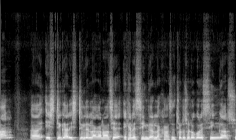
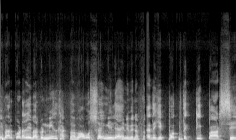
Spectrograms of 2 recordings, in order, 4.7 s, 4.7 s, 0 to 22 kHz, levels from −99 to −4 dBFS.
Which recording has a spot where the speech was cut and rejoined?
second; 1 cut; at 2.9 s

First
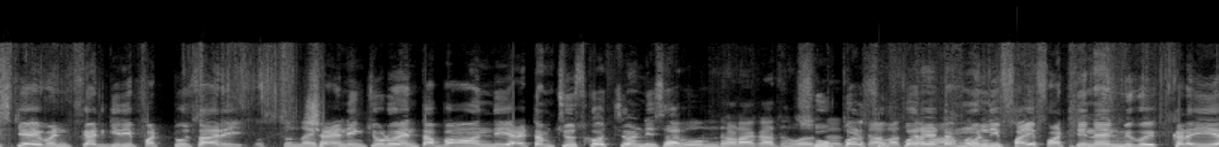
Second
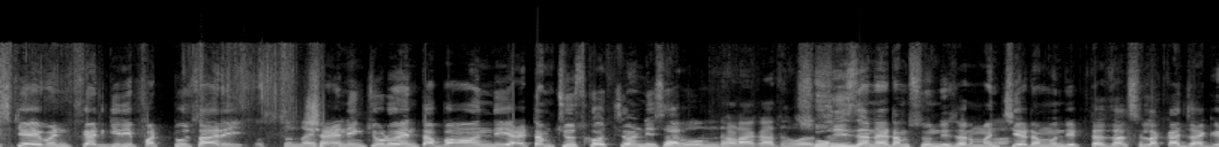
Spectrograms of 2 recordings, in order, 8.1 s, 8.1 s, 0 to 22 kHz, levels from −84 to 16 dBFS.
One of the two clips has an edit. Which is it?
second; 1 cut; at 5.5 s

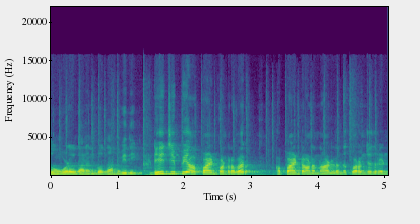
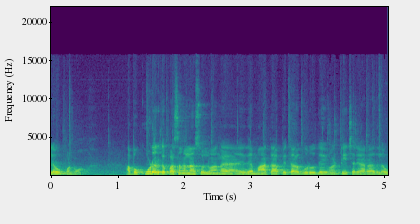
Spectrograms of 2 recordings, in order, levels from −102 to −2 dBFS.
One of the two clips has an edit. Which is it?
first; 1 cut; at 1.4 s

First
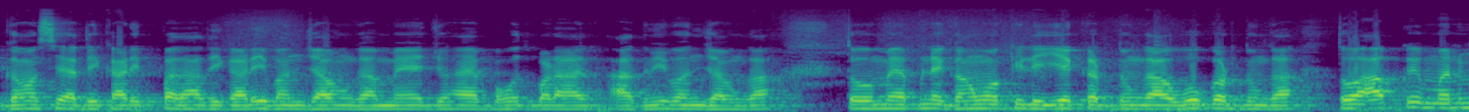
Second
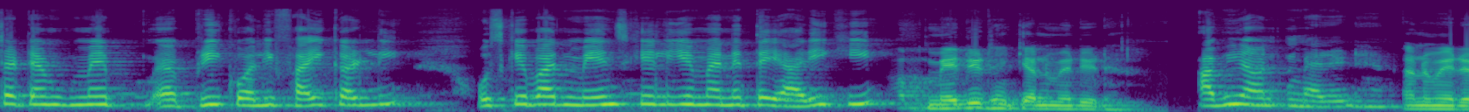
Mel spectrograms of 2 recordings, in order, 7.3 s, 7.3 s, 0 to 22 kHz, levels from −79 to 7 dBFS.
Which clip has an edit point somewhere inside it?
second; 1 cut; at 4.6 s

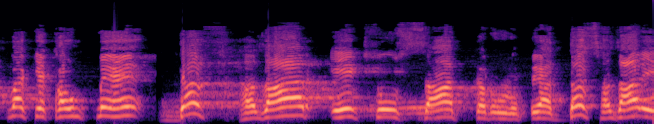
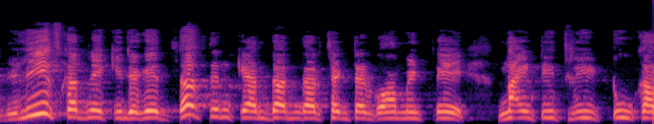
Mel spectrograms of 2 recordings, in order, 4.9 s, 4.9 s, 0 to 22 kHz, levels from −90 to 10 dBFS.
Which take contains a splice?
first; 1 cut; at 1.2 s

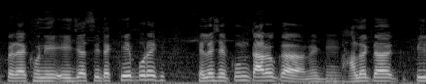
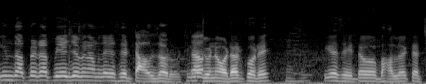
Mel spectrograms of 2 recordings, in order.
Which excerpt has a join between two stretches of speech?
second; 1 cut; at 2.0 s

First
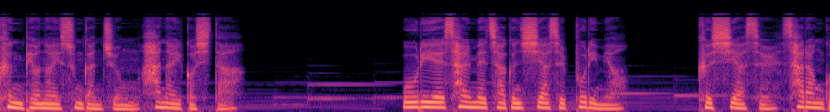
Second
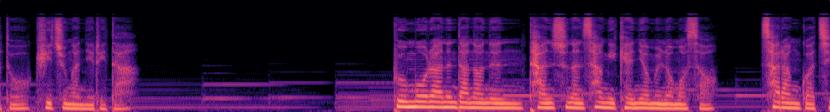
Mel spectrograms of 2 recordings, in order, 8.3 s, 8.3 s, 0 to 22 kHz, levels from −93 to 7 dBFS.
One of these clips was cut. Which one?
second; 2 cuts; at 1.4 s, 3.9 s

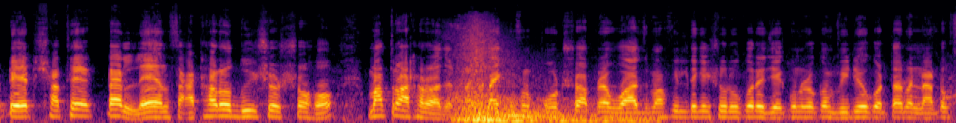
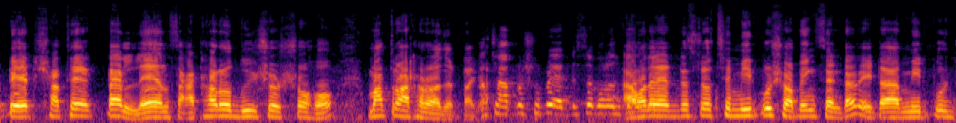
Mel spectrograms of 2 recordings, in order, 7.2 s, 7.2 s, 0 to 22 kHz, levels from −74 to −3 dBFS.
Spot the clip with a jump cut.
first; 1 cut; at 3.6 s

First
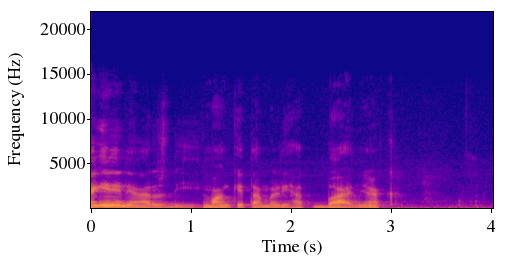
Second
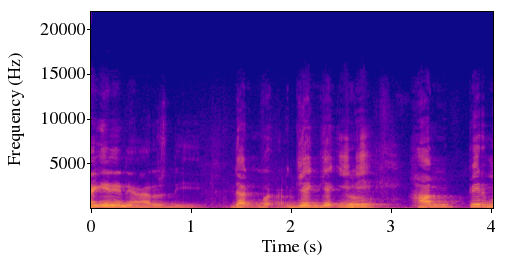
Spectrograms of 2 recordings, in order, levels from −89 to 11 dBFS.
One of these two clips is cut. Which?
first; 1 cut; at 1.0 s

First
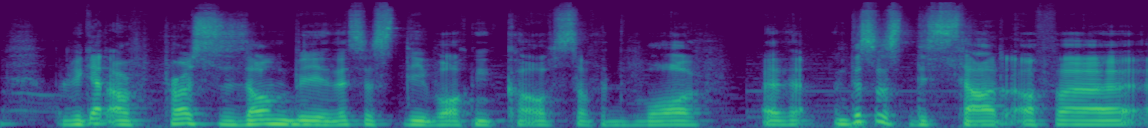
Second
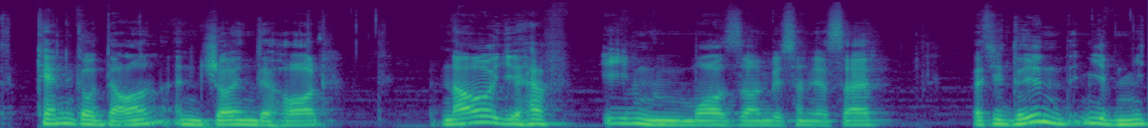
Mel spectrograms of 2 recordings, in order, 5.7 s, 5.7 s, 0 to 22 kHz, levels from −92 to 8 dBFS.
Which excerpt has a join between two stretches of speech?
first; 1 cut; at 3.6 s

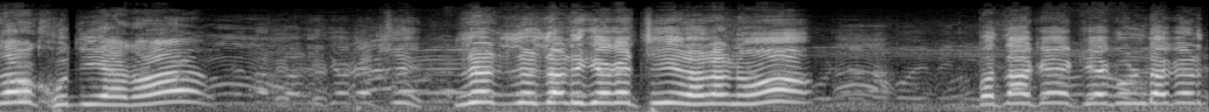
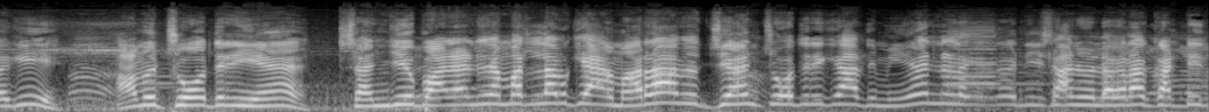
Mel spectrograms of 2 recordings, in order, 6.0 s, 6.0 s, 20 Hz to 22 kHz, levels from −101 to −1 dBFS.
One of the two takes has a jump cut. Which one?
second; 1 cut; at 1.6 s

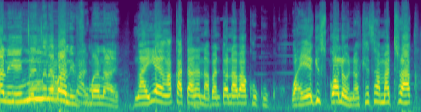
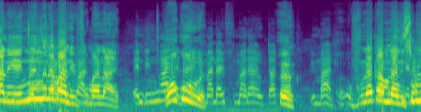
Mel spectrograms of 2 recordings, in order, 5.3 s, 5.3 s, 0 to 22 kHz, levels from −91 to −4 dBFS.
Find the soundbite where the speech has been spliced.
first; 1 cut; at 1.5 s

